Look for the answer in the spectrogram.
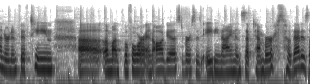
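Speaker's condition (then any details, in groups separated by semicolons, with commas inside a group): No condition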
